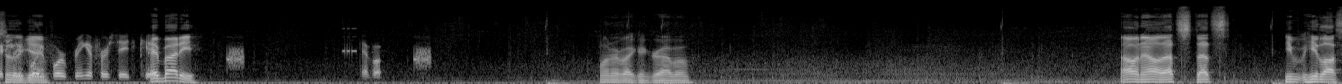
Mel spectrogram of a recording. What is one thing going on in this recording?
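Footsteps crunch on dry dirt and gravel.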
